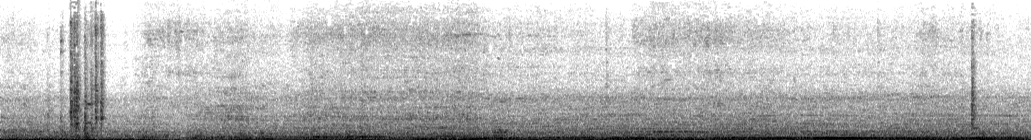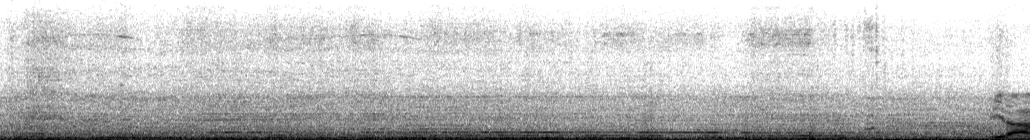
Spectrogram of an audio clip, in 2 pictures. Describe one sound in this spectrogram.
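A heavy diesel engine rumbles steadily from inside the cab.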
